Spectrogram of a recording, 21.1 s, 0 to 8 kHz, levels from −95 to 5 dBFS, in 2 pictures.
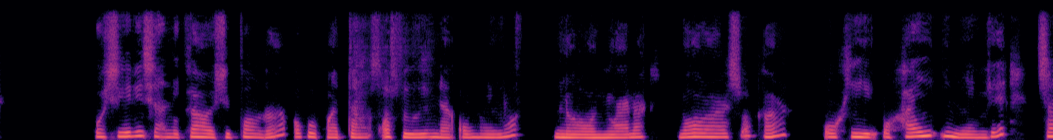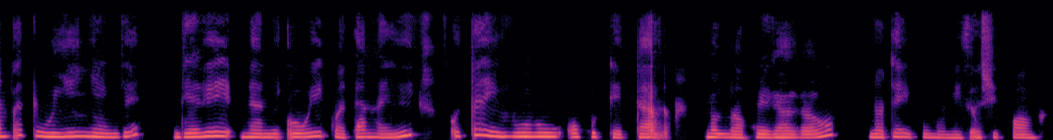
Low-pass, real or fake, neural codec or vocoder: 7.2 kHz; fake; codec, 16 kHz, 1 kbps, FreqCodec, larger model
